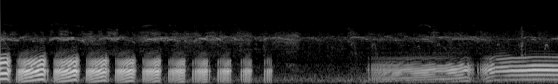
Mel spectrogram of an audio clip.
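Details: Atlantic puffin calling: a fast run of about a dozen short, harmonic, groaning pulses that slow and fade, then a pause and two long, drawn-out rising moans.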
